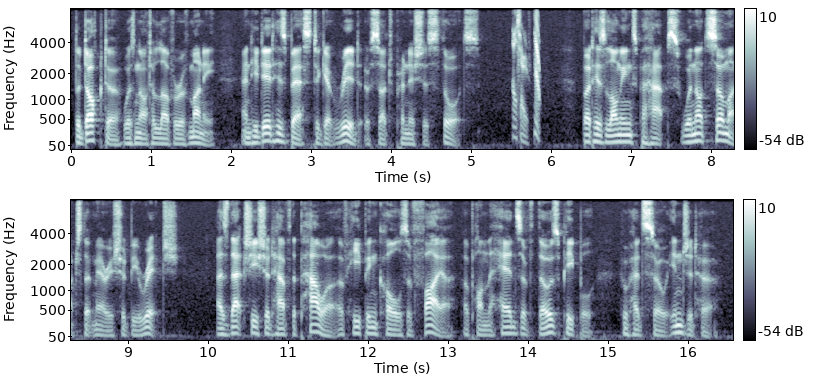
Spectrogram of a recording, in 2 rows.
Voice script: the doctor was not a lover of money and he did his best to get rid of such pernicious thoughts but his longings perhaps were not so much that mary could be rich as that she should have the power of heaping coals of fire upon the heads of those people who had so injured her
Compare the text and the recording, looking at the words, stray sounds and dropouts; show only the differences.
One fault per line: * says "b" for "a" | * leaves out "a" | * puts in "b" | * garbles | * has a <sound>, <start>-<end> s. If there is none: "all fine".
* has a chirp, 5.5-5.9 s
* says "should" for "could"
